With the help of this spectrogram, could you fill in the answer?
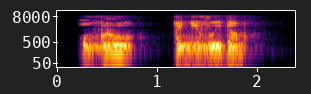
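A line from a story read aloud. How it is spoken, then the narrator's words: Old man whispering. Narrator (Russian): прошептал старик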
